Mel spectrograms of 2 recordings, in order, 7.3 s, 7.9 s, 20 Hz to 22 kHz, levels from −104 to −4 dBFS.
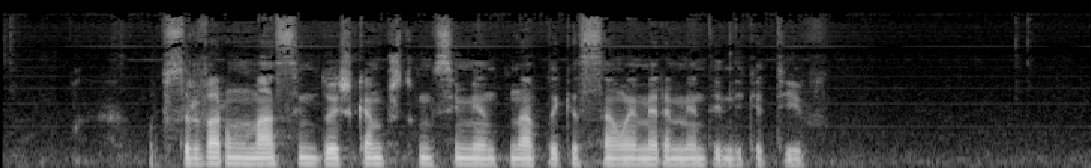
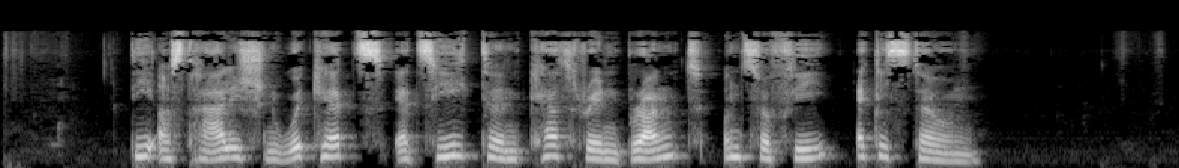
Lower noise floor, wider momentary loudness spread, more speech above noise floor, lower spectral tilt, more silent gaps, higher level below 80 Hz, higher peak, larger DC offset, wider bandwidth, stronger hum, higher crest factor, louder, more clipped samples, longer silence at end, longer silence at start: second, -70 dBFS vs -85 dBFS; second, 11 LU vs 17 LU; second, 40 dB vs 63 dB; first, -6 dB/octave vs -1.5 dB/octave; neither; first, -60 dBFS vs -72 dBFS; second, -10 dBFS vs 0 dBFS; neither; first, 16 kHz vs 11.5 kHz; neither; about the same, 22 dB vs 24 dB; second, -31 LUFS vs -19 LUFS; neither; first, 1.9 s vs 1.35 s; about the same, 1 s vs 0.9 s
